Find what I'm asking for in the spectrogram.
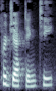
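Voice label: "projecting teeth", English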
